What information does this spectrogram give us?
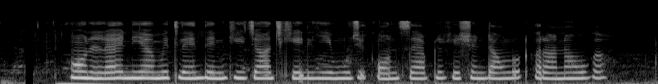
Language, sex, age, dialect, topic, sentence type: Hindi, female, 18-24, Marwari Dhudhari, banking, question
